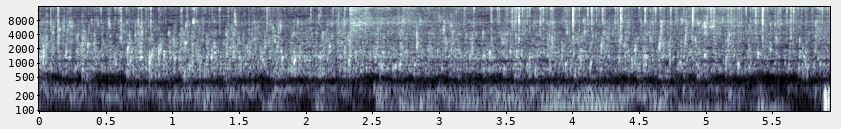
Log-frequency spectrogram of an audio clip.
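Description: Boiling hot water is poured into a pan of browned desi duck curry, making a steady, close rushing pour that runs unbroken for about six seconds with no talking.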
